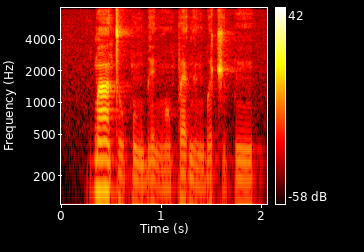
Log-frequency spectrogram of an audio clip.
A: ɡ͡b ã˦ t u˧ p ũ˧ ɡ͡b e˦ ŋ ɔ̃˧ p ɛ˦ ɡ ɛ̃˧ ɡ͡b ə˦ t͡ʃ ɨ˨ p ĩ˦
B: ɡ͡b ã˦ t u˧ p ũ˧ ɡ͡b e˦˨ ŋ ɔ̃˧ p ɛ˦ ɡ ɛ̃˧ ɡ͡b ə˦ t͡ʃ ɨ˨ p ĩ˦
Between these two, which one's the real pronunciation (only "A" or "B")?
B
